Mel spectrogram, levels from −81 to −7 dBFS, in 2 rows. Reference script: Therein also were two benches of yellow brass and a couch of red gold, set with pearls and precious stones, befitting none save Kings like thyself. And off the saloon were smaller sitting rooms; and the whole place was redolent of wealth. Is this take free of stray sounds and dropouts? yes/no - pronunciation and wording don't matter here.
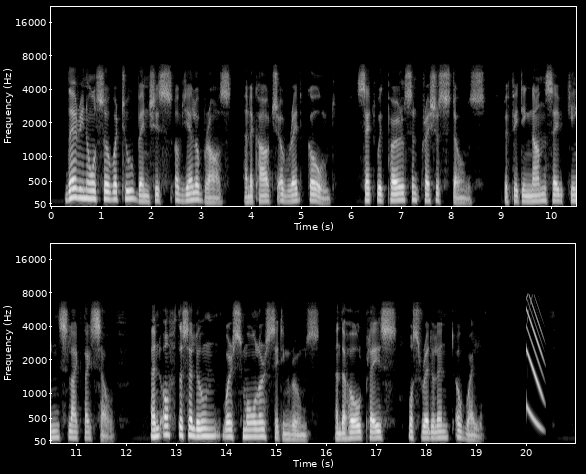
no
